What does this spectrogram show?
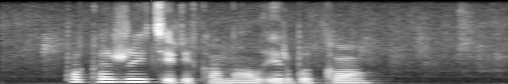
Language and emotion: Russian, sad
